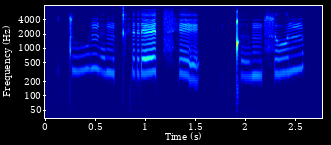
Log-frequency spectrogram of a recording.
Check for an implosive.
absent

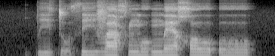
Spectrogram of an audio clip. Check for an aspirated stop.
absent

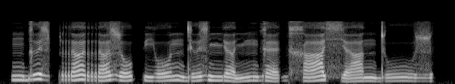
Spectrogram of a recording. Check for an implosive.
absent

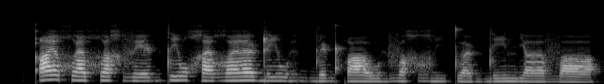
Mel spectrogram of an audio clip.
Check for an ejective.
present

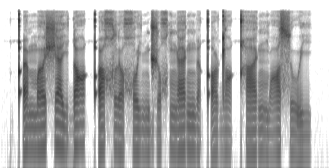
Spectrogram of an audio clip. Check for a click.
absent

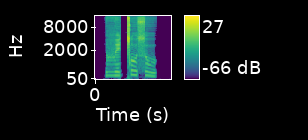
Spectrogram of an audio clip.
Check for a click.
present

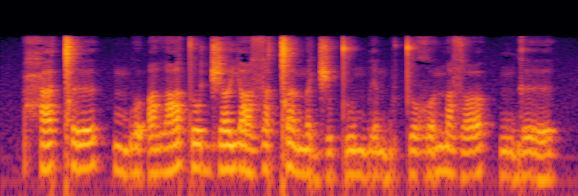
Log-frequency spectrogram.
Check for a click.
present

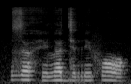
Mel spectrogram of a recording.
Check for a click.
absent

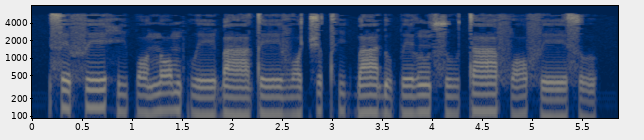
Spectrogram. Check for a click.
absent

